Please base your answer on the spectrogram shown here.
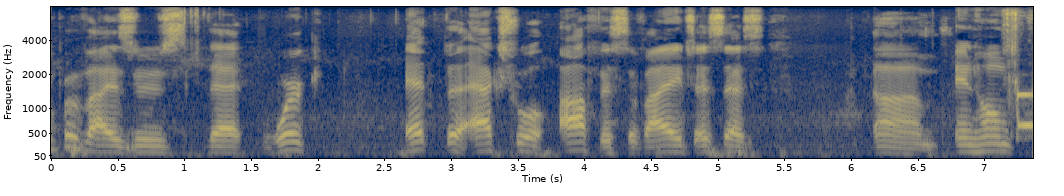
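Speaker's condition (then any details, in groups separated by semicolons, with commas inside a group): No condition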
